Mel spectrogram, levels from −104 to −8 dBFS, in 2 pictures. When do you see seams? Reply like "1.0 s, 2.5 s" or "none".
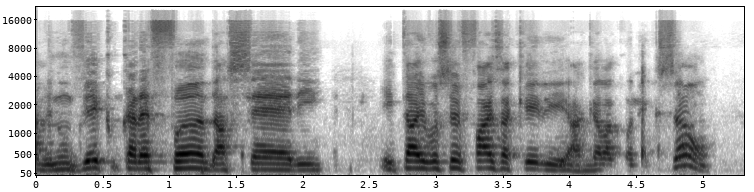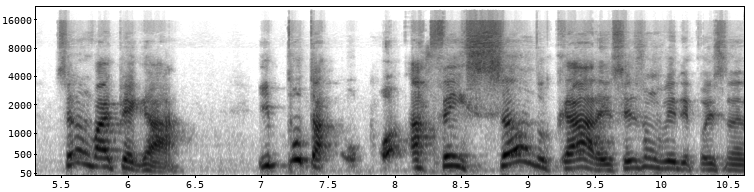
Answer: none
